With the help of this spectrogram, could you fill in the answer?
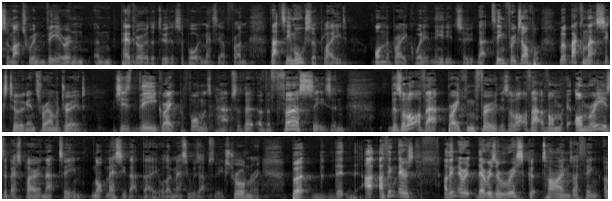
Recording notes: La Liga Live At The Sugar Club, Dublin.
